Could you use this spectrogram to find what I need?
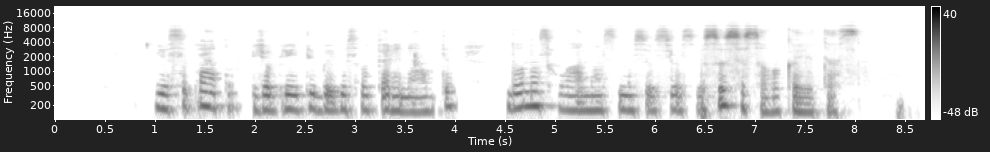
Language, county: Lithuanian, Šiauliai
